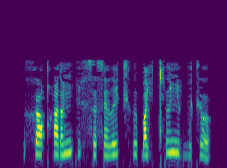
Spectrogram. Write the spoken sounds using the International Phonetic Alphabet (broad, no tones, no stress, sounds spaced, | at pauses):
x ʉ qʰ i ɾ ɵ ɲ k i x s ɨ s e ð i t͡ʃʰ ɨ ɓ a ç cʰ ɨ ɲ ɨ ɡ͡b ɵ t͡ʃ ɵ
